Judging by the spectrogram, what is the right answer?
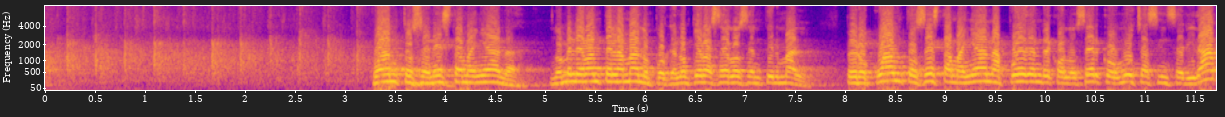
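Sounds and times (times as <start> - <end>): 
audience applause: 0.0 - 3.3
speech: 3.3 - 11.6.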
